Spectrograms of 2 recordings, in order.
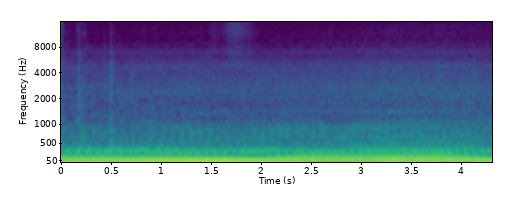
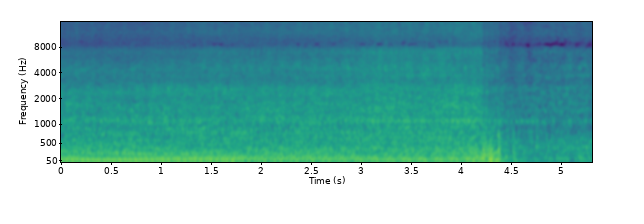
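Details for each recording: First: Diesel truck after injector replacement: deep, steady, even rumble with no ticking or puffing at the front. Quieter up front, louder at the rear: normal running. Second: Diesel truck just started after installing brand-new 50-over injectors: idle rumble with a fairly steady clack about three times a second at first startup, source undetermined. Clacking noise at startup.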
